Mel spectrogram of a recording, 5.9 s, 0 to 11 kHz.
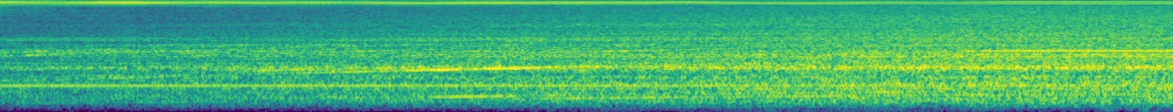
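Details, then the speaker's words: Grizzly G0800 wood lathe, newly received, starting up: motor whine rising slowly and evenly, taking about 10 to 15 seconds to reach full speed, slower than a Stubby lathe the owner used. Slow spin-up on start, normal for this machine. "probably 10 to 15 seconds there turn back off that was probably 10 or 15 seconds there to get it all the way up to speed"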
